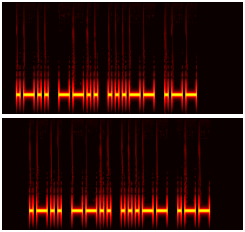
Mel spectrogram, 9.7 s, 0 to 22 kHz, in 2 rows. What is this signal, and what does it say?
Morse code, heard as a keyed tone, about 17 wpm, 700 Hz. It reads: LZ3W LZ3W
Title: DXCC-100 Call Signs - 4 Characters - Repeated 3x - 17wpm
